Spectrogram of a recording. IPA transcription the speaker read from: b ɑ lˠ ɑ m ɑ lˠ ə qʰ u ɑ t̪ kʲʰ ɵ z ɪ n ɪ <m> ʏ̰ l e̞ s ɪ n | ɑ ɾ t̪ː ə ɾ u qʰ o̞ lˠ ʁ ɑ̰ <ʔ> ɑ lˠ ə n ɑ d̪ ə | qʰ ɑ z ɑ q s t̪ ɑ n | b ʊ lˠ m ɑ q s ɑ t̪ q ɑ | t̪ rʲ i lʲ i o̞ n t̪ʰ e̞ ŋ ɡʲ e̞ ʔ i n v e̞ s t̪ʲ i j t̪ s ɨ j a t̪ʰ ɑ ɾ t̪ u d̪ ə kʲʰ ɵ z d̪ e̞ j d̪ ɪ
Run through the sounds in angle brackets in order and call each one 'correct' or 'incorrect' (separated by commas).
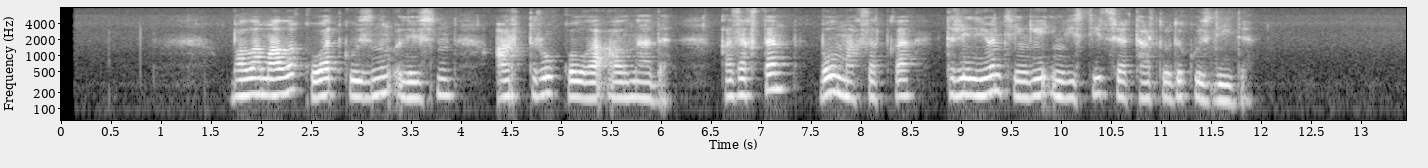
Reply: incorrect, correct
